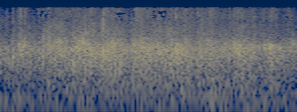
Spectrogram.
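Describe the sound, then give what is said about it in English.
Steady applause from a crowd, a dense wash of clapping hands that holds at a fairly even, moderately loud level throughout, with no voices heard. “And the sheep not applauding.”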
